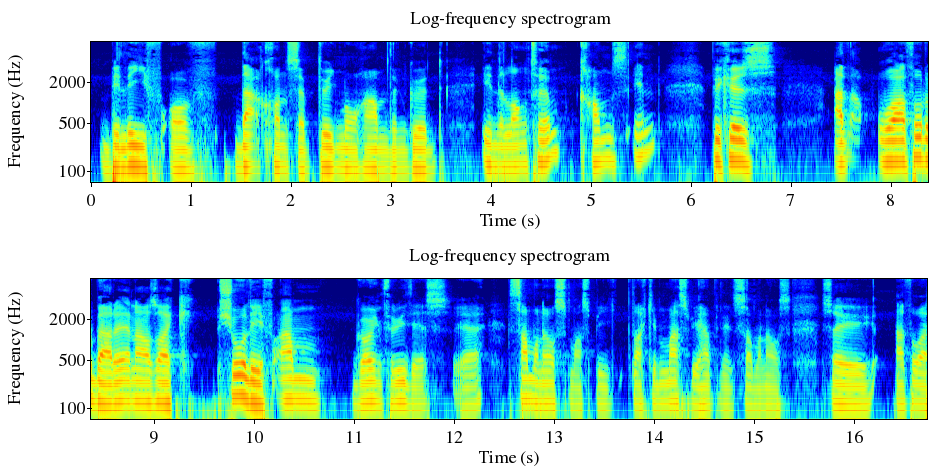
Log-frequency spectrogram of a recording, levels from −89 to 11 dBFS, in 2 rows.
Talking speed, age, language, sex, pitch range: 170 wpm, 20-39, English, male, 105-125 Hz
